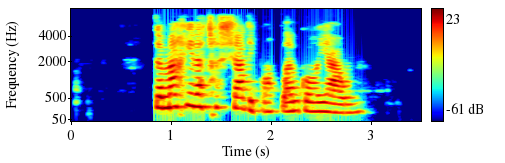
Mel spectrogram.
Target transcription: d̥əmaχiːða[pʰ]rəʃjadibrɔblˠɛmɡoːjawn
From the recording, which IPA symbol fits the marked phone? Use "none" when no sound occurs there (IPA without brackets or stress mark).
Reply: tʰ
